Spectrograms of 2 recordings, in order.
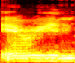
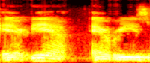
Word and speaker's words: Aries: This is the Aryan male. Not Aryan, but Aries male. I'll say it like that.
